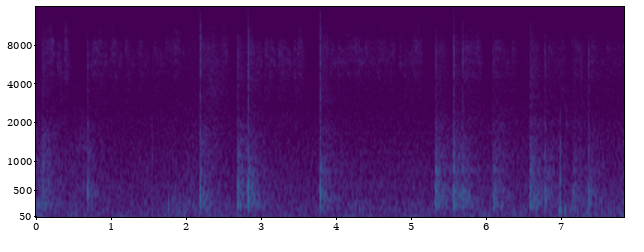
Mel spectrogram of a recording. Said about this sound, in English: Let me first write it down.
